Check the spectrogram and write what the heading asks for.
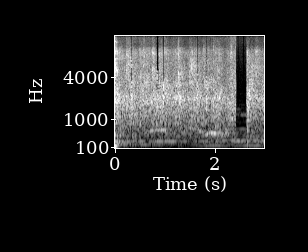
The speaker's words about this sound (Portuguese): Pode aplaudir que ele merece.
